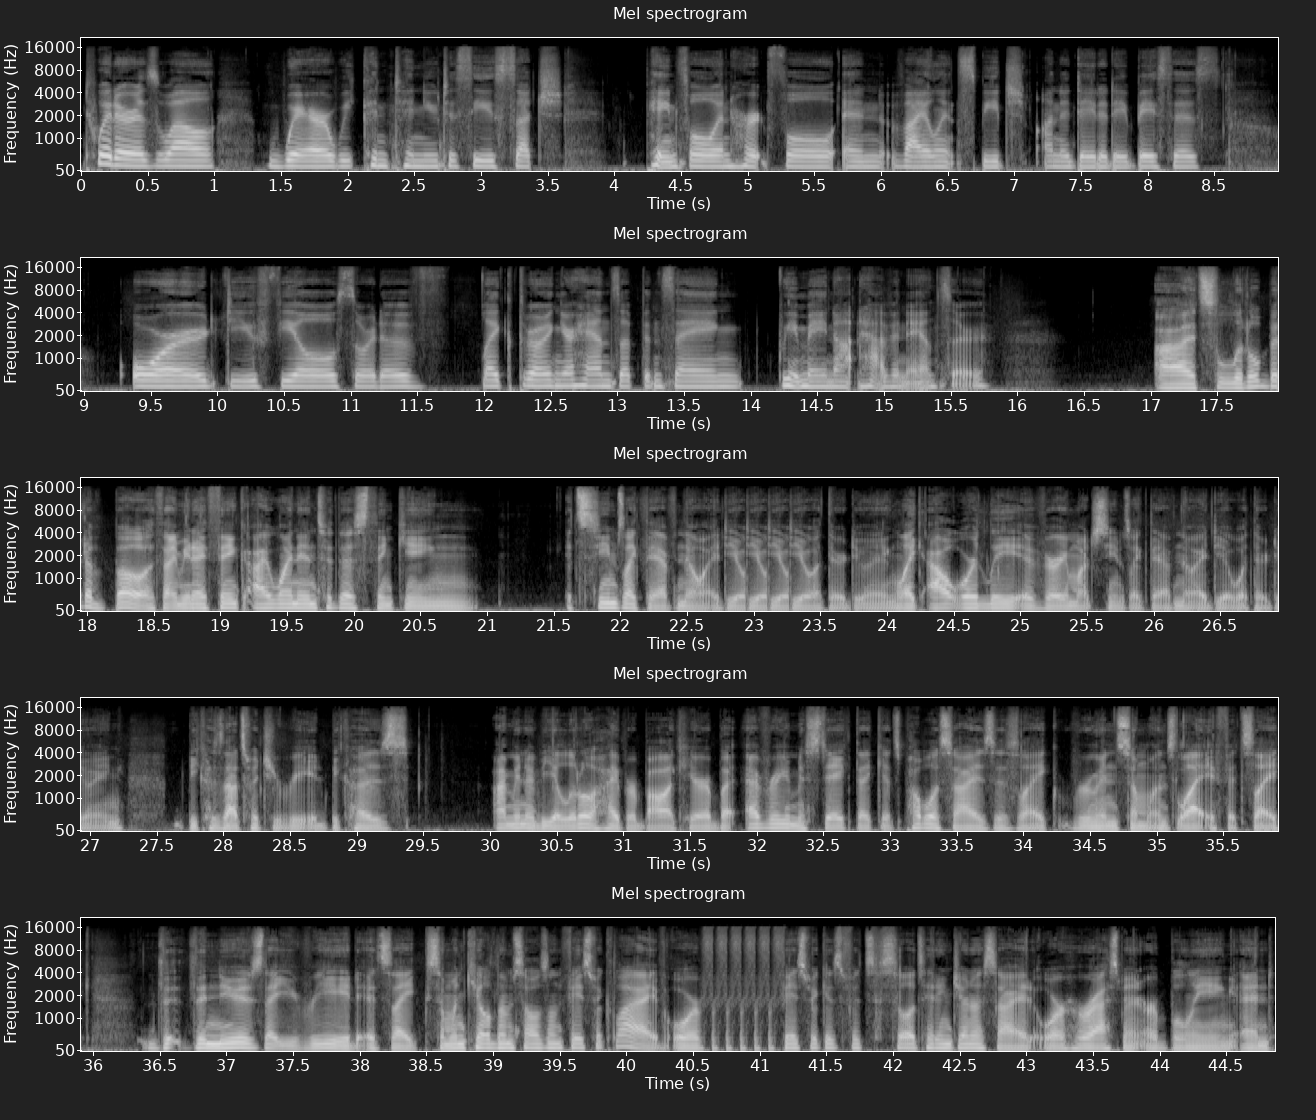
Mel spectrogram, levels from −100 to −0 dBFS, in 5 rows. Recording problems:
audio stuttering; at 23 s and at 41 s

